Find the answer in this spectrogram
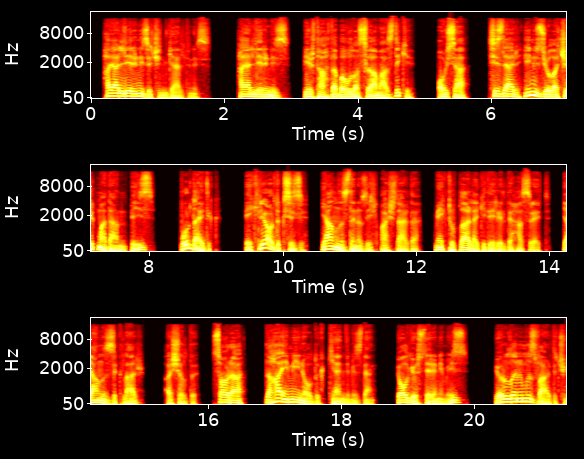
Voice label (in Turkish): Reklam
